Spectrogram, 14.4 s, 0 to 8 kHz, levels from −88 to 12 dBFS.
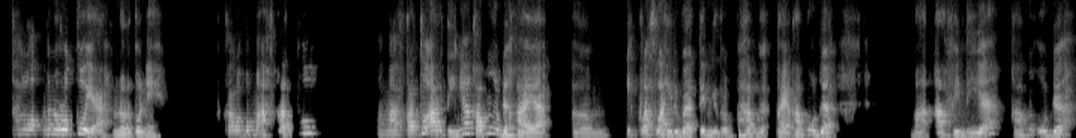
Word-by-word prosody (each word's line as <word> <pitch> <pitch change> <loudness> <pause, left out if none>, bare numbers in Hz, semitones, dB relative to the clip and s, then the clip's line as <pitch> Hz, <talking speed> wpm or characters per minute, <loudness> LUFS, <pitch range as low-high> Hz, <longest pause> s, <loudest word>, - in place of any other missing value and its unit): Kalau 265 +1 -6
menurutku 275 +2 +6
ya, 170 0 +1
menurutku 210 0 +1
nih 180 -3 -5 0.9
kalau 240 0 -3
memaafkan 225 -2 0
tuh 335 0 -5 0.8
memaafkan 230 +2 -2
tuh - - +1
artinya 245 +1 +3
kamu 280 +2 +1
udah 210 -1 +6
kayak, 190 -2 +5 0.4
mmm, 195 0 -8 0.3
ikhlas 230 -1 -1
lahir 215 0 +3
batin 195 +4 +2
gitu, 195 -2 -4 0.2
paham 215 -1 0
gak? 175 0 -6
Kayak 190 -1 +2
kamu 205 +5 -1 0.2
udah 190 -2 +3 1.1
maafin 195 +2 -2
dia, 185 -1 0 0.3
kamu 215 +3 -8
udah, 225 0 0
220 Hz, 115 wpm, -20 LUFS, 195-240 Hz, 1.1 s, menurutku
